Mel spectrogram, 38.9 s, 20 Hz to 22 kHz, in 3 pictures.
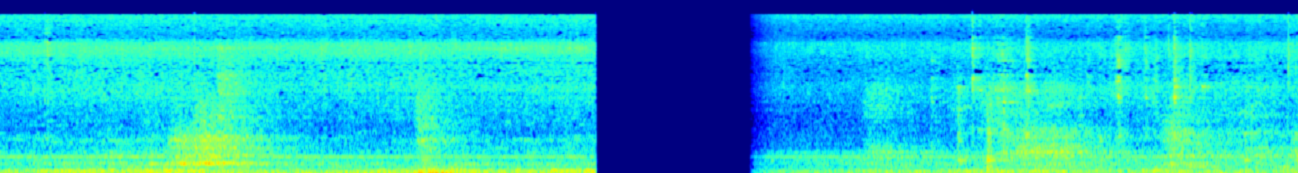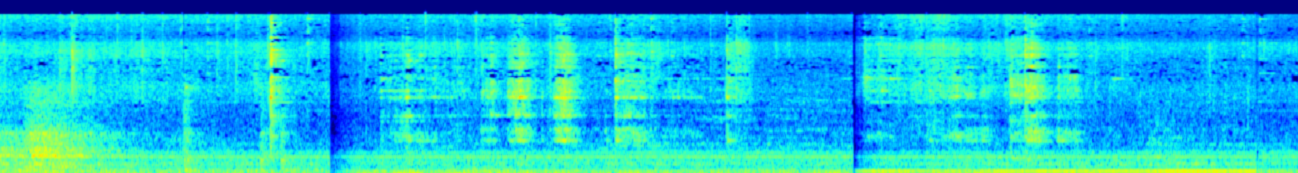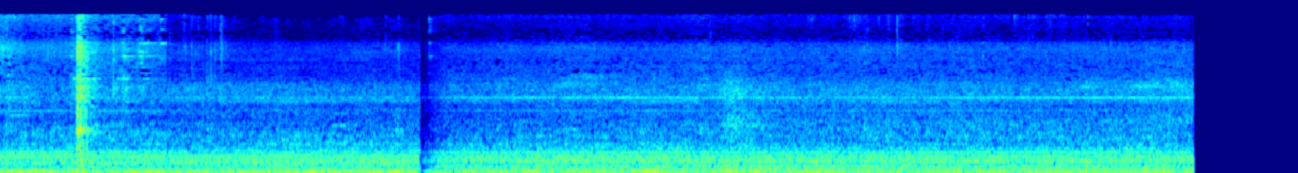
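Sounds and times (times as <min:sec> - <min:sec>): faint sizzle: 0:00.0 - 0:06.0, 0:07.6 - 0:37.9
spatula scraping griddle: 0:08.6 - 0:27.6
spatula clinking against pan: 0:16.8 - 0:20.5, 0:21.6 - 0:24.2.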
